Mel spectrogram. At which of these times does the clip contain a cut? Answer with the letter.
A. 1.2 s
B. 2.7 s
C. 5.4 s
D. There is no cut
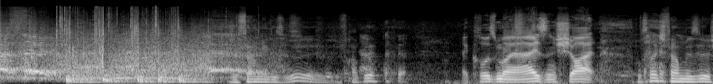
B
